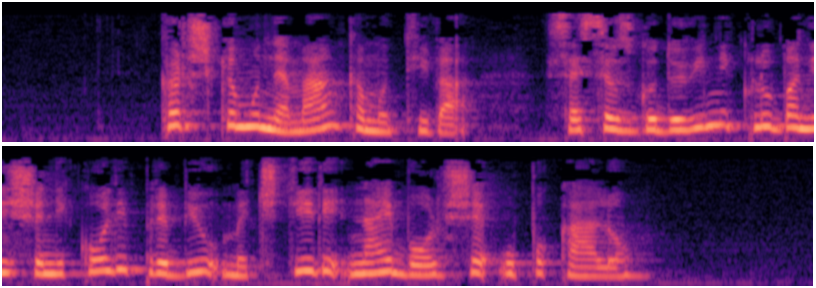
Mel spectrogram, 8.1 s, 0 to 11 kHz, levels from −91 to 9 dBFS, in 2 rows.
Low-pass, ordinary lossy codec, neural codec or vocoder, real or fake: 9.9 kHz; MP3, 32 kbps; none; real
